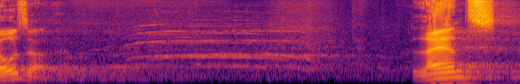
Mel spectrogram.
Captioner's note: audience cheering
